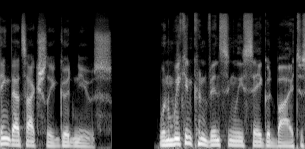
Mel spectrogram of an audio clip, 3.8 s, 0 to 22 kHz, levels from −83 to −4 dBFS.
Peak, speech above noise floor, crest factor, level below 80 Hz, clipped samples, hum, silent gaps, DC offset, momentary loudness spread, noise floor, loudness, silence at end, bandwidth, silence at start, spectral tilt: 0 dBFS; over 76 dB; 14 dB; -36 dBFS; under 0.1%; none; 1.39-1.92 s; under 0.1%; 13 LU; under -90 dBFS; -15 LUFS; 0 s; 15.5 kHz; 0 s; -6.5 dB/octave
